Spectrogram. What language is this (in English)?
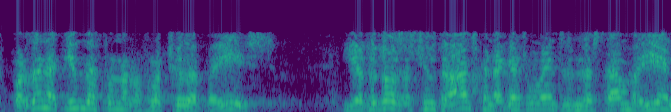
Catalan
